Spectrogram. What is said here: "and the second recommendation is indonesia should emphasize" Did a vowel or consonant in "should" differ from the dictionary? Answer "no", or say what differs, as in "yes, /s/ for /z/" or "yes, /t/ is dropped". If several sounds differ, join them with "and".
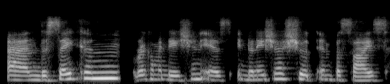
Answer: no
